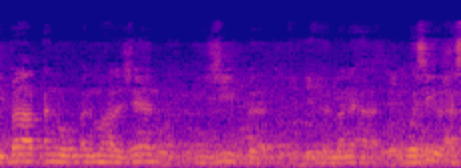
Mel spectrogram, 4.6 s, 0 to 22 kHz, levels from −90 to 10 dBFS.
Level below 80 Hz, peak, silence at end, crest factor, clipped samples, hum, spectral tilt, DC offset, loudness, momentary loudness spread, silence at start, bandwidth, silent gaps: -54 dBFS; -12 dBFS; 0 s; 16 dB; under 0.1%; none; -6.5 dB/octave; under 0.1%; -27 LUFS; 8 LU; 0 s; 13 kHz; none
